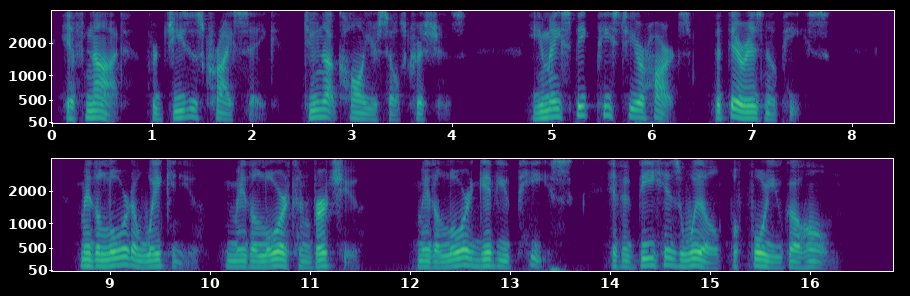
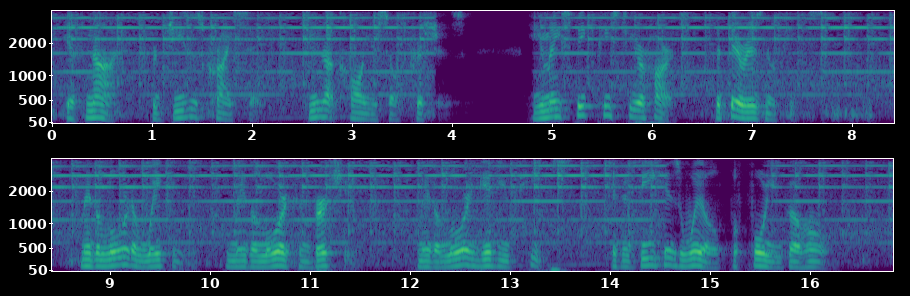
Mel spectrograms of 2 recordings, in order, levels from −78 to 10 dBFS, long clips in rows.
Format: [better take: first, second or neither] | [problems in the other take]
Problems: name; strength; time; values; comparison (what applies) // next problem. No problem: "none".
first | background sound (Train); 5 dB below the speech // room echo; dies away in 0.3 s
